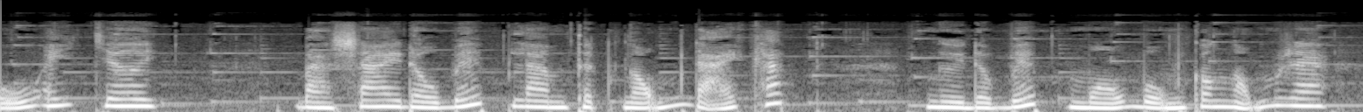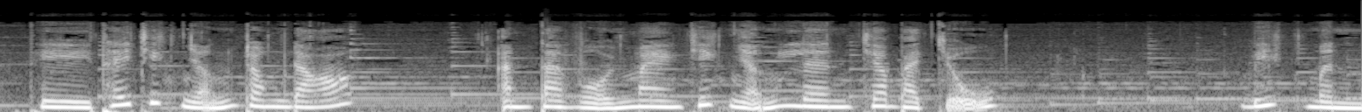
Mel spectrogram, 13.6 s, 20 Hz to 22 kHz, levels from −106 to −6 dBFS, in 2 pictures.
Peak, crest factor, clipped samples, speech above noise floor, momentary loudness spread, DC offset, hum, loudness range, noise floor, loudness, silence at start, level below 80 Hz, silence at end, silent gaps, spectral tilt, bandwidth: 0 dBFS; 10 dB; under 0.1%; 26 dB; 6 LU; under 0.1%; none; 2 LU; -36 dBFS; -12 LUFS; 0 s; -32 dBFS; 0 s; none; -8 dB/octave; 8.4 kHz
